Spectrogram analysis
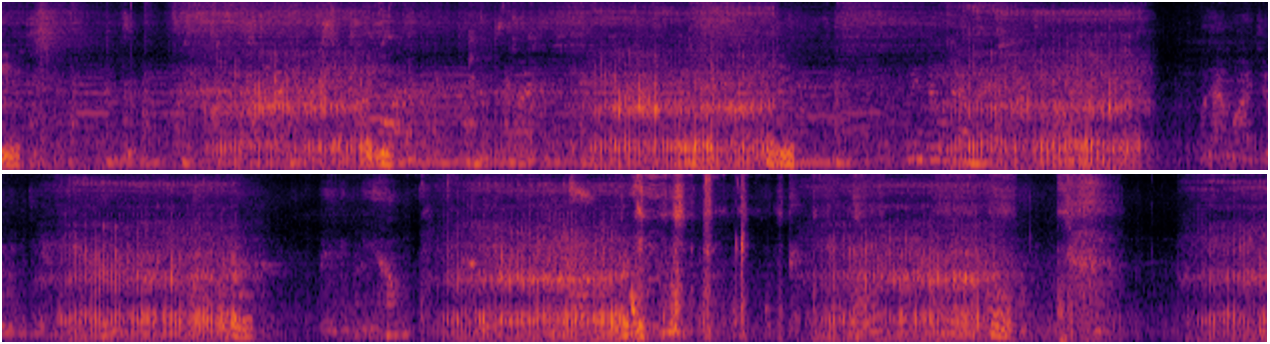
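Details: Snoring in an extremely tired husband: loud, rattling snores repeating every few seconds, with television talk and music in the background.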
